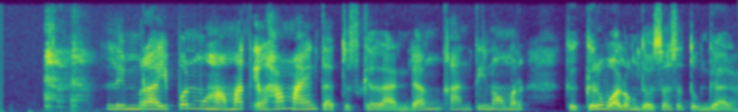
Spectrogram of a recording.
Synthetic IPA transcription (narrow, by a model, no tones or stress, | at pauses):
limɾaipʊnmuɦamat̪ilɦamːaɪnd̪̥ä̤t̪ʊsɡ̥ə̤lanɖaŋkant̪inɔmər | ɡ̥əɡ̥ərwɔlɔŋd̪o̤sɔsət̪uŋɡal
